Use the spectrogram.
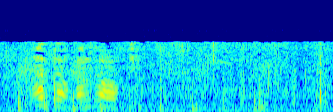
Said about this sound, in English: Oh, the horse is coming directly at us here. At a good clip.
